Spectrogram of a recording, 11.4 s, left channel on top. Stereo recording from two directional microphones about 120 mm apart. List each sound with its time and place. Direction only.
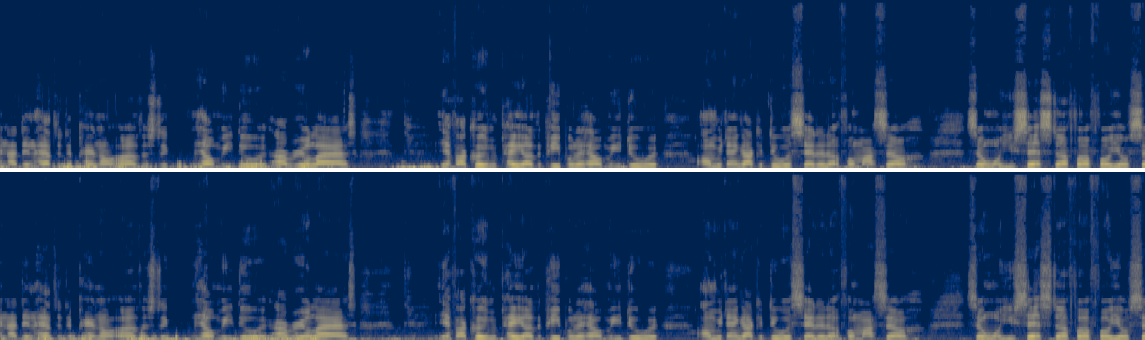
0.0 s speech: 35° right (ahead or behind)
5.7 s speech: 20° right (ahead or behind)
7.2 s speech: 35° right (ahead or behind); by 11.4 s 60° right (ahead or behind)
